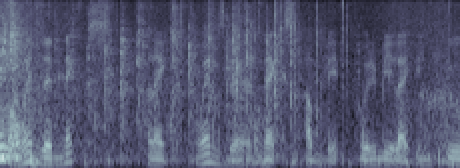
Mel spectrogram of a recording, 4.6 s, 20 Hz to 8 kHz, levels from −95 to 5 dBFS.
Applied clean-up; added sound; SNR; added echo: none; Dog; -2 dB; none.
